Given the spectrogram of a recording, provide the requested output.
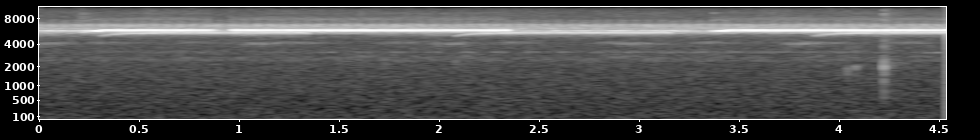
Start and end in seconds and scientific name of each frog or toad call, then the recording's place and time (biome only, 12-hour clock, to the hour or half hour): none
Cerrado, ~3am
